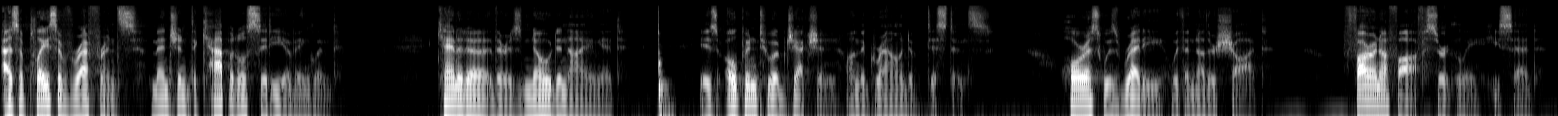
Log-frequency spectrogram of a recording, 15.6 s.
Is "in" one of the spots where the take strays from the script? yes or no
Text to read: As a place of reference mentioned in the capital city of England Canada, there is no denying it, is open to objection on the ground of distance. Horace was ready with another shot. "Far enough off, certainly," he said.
yes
